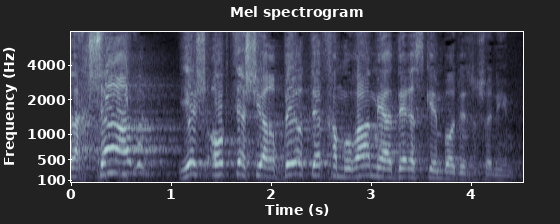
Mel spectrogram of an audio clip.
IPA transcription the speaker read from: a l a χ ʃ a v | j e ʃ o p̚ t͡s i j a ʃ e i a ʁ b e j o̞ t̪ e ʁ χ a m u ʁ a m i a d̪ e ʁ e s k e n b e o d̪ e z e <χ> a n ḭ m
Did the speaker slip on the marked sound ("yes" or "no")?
yes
